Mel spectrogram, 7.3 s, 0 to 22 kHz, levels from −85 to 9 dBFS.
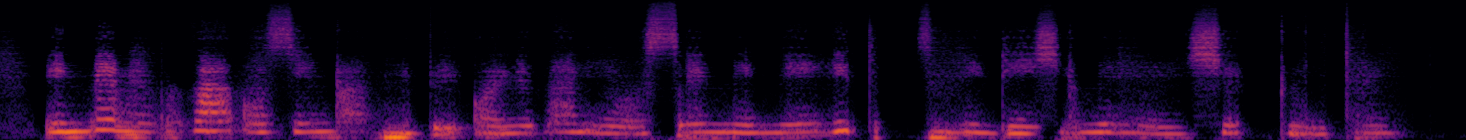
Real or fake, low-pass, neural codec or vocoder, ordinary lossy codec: fake; none; codec, 44.1 kHz, 0.9 kbps, DAC; none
